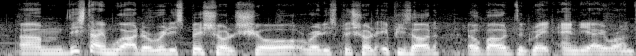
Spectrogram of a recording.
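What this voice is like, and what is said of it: Strong French accent in English. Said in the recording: “Normally we are a French surf podcast, so we exclusively do our show in French ... we have a pretty strong accent and uh, our English won't be really perfect”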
